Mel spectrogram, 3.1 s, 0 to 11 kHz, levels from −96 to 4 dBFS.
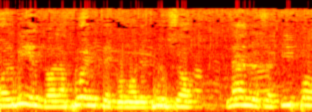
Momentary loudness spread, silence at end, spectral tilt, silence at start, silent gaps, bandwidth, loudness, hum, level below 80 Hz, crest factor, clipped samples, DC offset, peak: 5 LU; 0 s; -6 dB/octave; 0 s; none; 8.8 kHz; -9 LUFS; none; -40 dBFS; 8 dB; 0.4%; under 0.1%; 0 dBFS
